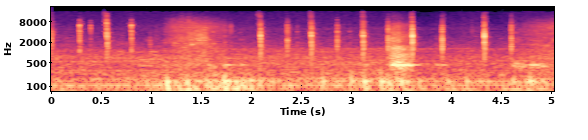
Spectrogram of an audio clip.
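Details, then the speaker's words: 2002 Jeep Grand Cherokee Laredo 4.0 with codes P0455/P0442 (EVAP gross and small leak): evap solenoid jumped with 12 volts from a Power Probe gives several sharp dry clicks over a quiet shop, so the solenoid works. "right it is it is actually working"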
